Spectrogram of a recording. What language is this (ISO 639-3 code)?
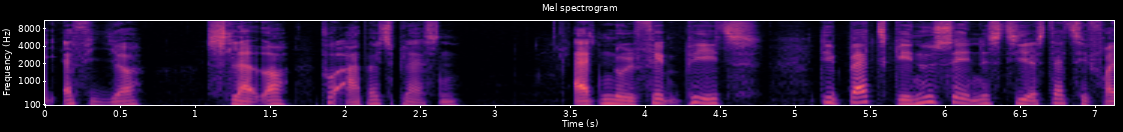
dan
